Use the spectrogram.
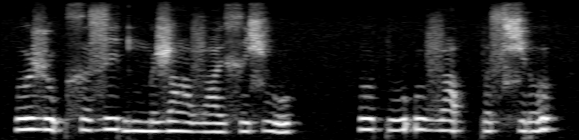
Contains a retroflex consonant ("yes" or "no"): yes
